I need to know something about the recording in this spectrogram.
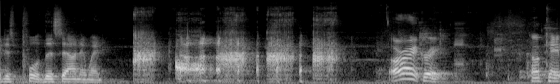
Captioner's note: Shane laughs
